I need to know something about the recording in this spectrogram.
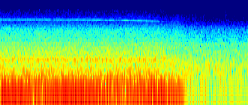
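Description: A truck engine drones steadily at a low pitch, then suddenly drops away.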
